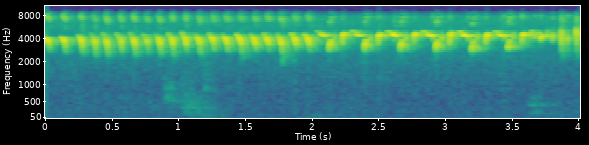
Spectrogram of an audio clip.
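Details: Captive-bred pied Timbrado canary singing a fast, steady trill of repeated rising-falling notes, about six per second, high and bright, continuing without pause across the whole stretch; a faint low rustle near the start.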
